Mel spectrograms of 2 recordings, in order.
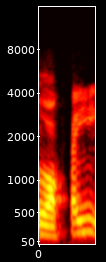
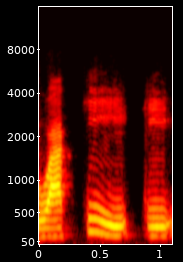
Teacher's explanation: ini masalah makhraj, qafnya waqi, jangan sampai waki ki ya, jadi kaf ya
